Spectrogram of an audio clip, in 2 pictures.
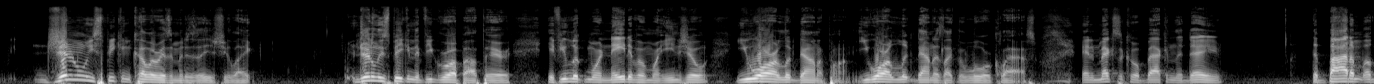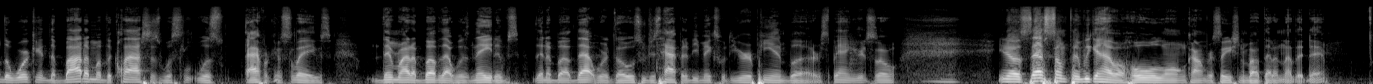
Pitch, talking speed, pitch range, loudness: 105 Hz, 210 wpm, 90-115 Hz, -17 LUFS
